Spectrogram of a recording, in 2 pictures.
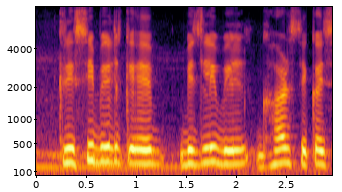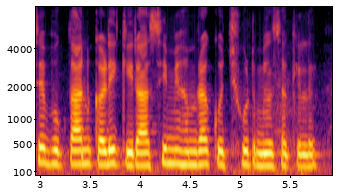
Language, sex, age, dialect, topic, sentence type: Magahi, female, 31-35, Western, banking, question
